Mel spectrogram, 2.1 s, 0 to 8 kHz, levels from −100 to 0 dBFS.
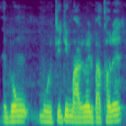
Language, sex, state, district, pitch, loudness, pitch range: Bengali, male, West Bengal, Jhargram, 120 Hz, -16 LUFS, 115-125 Hz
